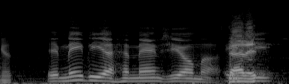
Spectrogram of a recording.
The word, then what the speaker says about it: hemangioma: Henry has mispronounced it but I believe I'm mispronouncing it it may be a Hemangioma correct h-e-m-a-n-g-i-o-m-a correct so Hemangioma is a like a blood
